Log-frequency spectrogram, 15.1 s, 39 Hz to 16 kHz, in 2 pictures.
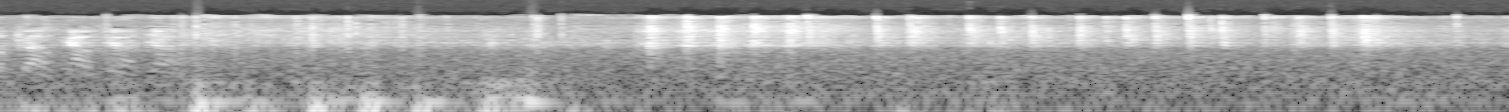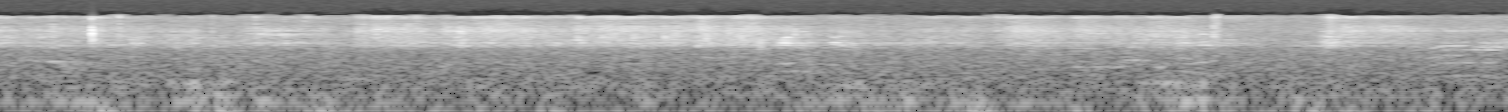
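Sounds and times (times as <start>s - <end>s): sharp clicks and crackles: 0.1s - 8.7s, 9.3s - 11.8s.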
